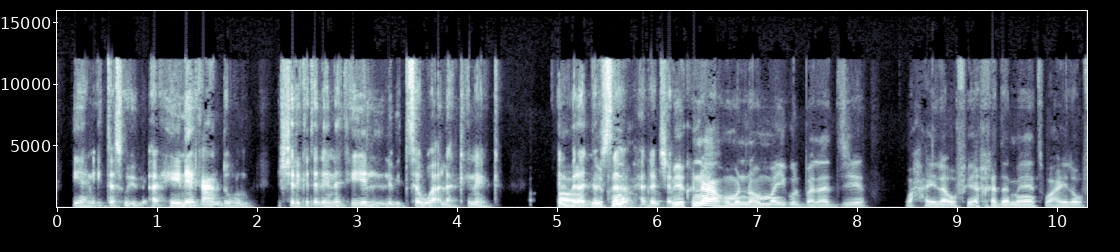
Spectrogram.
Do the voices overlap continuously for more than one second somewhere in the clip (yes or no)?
yes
